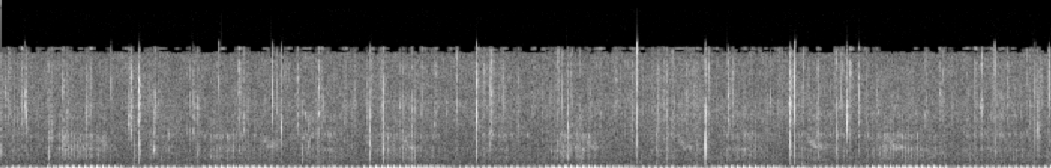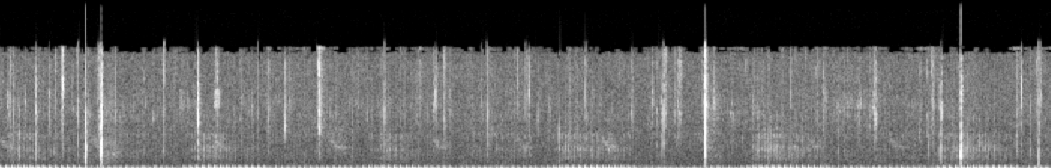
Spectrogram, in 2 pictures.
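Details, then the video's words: Purring house cat next to a fireplace, a throaty rumble in steady rhythmic surges just under once a second, accompanied by frequent light crackling and a few sharp pops from the flames. "Cozy Purring Cat ASMR / Kedi Mırlaması"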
